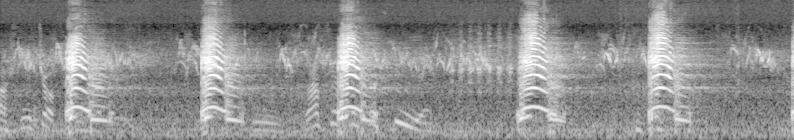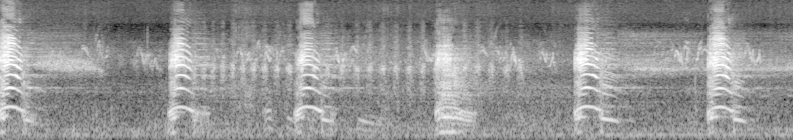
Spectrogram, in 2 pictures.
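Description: Domestic geese honking over and over, about one loud honk a second.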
